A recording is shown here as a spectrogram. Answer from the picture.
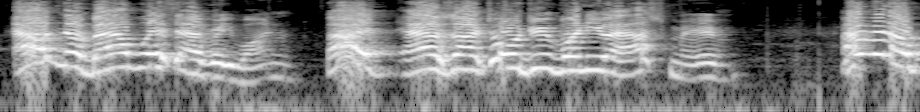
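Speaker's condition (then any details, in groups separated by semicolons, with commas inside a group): Deafness, Neurofibromatosis Type 2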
